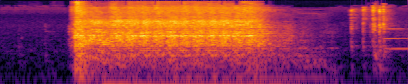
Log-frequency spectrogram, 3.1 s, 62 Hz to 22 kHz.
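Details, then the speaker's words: 2007 Kia Cerato after its faulty immobilizer unit was replaced: with the new key held to the reader, the old key turns the ignition and the car starts. A short crank, then it catches at once and settles into a steady, even run: a clean, healthy start. "А старим ключеом провертаємо замок запалення і заводимо автівку"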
